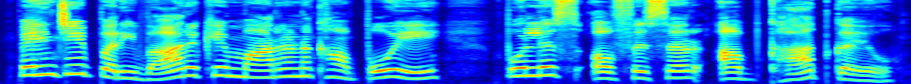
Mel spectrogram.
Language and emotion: Sindhi, neutral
